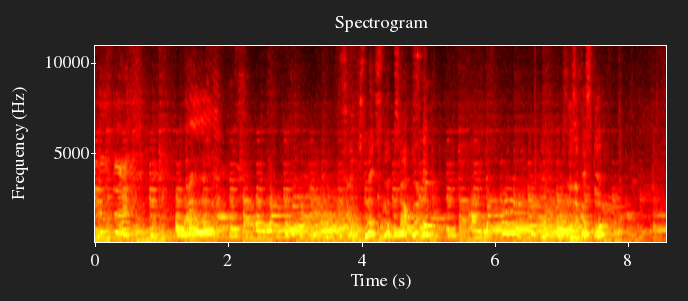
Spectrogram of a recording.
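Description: Background music: a song with a sung voice holding long, gliding notes over a steady bass line of about two notes a second.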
